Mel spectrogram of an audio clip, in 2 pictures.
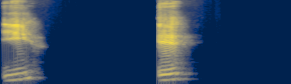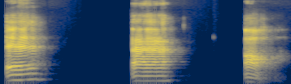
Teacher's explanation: Going from the highest and most forward down to the lowest, we have E, I, E, A, Ah.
